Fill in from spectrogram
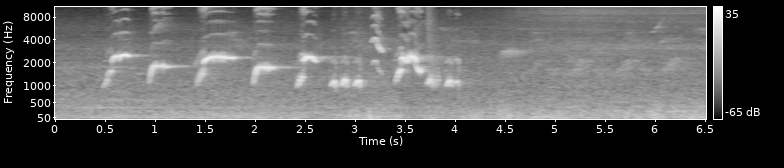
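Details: Tamed white-rumped shama singing in forest style: a run of loud whistled notes, several sliding down then holding flat, followed by quicker twisting chirps before the song fades into quiet background hiss.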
